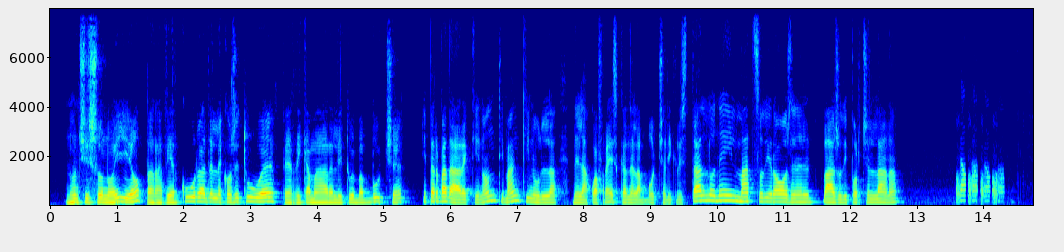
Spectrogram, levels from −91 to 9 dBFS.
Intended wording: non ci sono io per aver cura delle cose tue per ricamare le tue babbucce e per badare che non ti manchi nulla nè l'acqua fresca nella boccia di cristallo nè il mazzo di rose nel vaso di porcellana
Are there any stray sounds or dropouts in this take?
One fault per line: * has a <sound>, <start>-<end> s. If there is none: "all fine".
* has a laugh, 13.6-14.3 s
